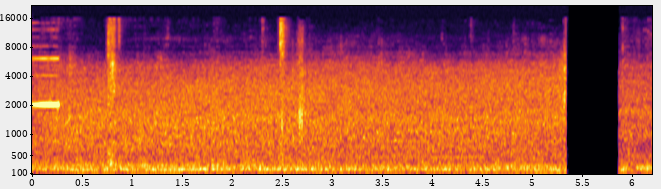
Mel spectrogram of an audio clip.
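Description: Power liftgate of a 2017 Hyundai Tucson closing: a short warning beep at the start, then the steady low hum of the liftgate motor as the gate lowers, with a few faint clicks. The sound cuts off abruptly about five seconds in.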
